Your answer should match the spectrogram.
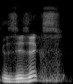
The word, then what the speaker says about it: Zzyzx: How do you pronounce it? – Zizix.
